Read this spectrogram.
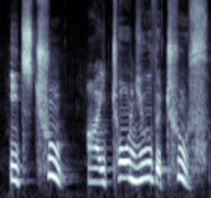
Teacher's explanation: Et the truth, la différence, c'est qu'à la fin, on a le TH anglais.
